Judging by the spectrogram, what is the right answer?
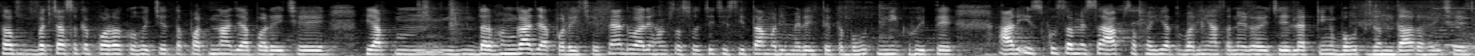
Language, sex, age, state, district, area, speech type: Maithili, female, 30-45, Bihar, Sitamarhi, urban, spontaneous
